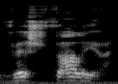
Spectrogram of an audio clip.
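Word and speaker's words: Westphalia: here folks all right in german the w's are always pronounced as v's so vestalia all right with our a pronunciation we make it a long a ah ah a pronunciation such as that and kind of draw it out a little bit west or vespalia all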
